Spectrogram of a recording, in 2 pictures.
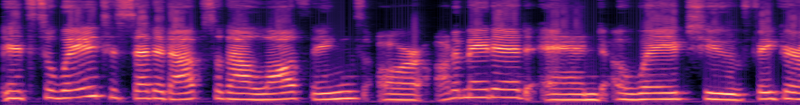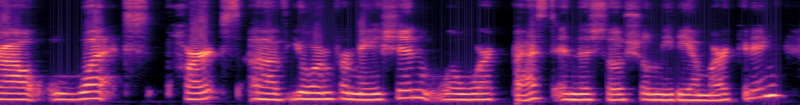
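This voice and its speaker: A woman's voice: mid-range voice, moderate pace, few pauses, low-quality recording. A woman co-hosting a podcast, running through news items in casual, conversational talk. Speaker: podcast co-host.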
